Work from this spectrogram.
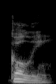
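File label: "golly", Australian English; pronunciations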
